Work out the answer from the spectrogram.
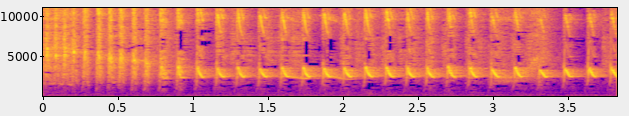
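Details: Cucak ijo, the Greater green leafbird, delivering 'muntah isian kapas tembak putar' song: a dense stream of rapid, high, chipping notes repeated several times per second without a break, slightly falling at the start and then steady.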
